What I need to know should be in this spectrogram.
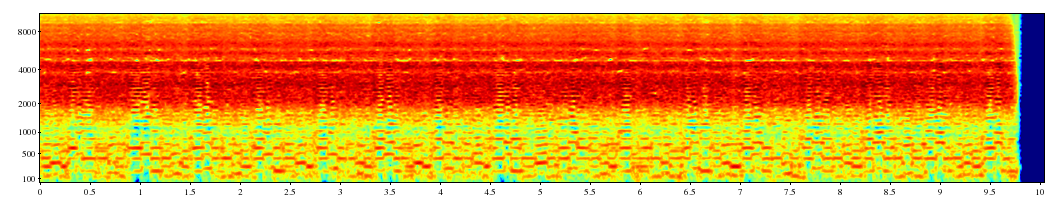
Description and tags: REV LOOPS METAL GUITAR 4
rythum guitar loops heave groove loops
